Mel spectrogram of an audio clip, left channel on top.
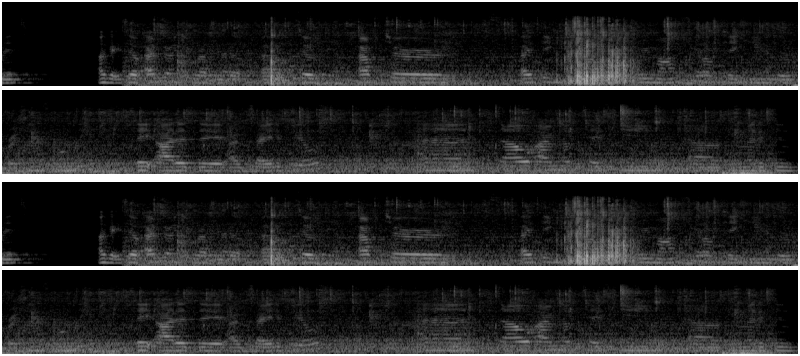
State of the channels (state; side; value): identical; both; correlation 1.00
